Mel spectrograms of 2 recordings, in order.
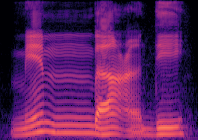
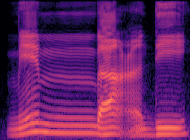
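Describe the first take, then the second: No difference in how they are said.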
